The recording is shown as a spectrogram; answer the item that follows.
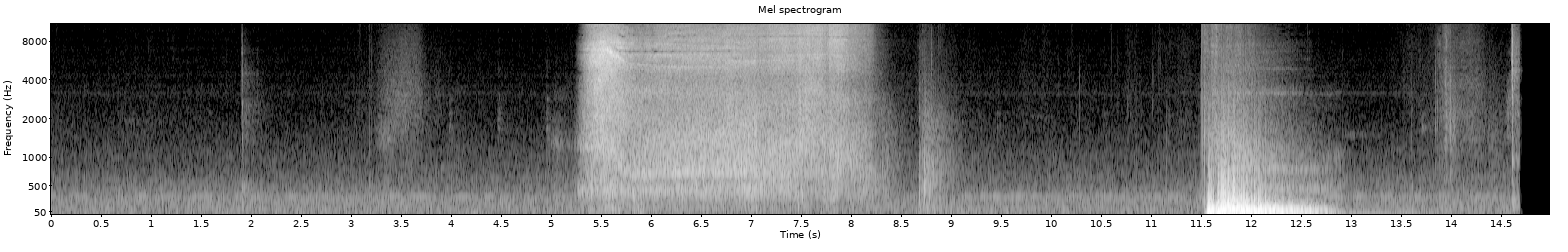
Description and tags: Breathe In, Blow Out
I inhale slowly and exhale against a microphone.
breathing, MTC500-M002-s13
